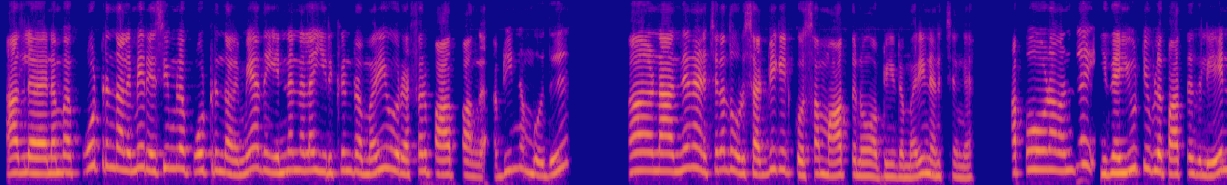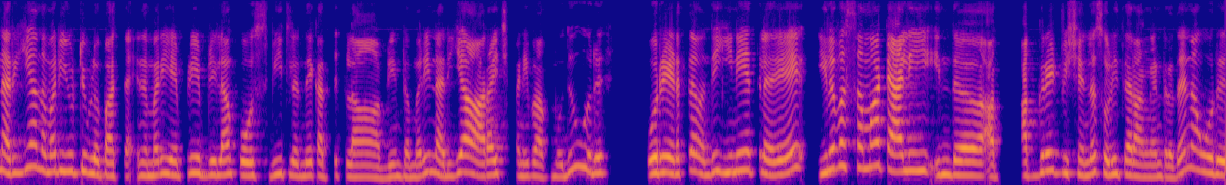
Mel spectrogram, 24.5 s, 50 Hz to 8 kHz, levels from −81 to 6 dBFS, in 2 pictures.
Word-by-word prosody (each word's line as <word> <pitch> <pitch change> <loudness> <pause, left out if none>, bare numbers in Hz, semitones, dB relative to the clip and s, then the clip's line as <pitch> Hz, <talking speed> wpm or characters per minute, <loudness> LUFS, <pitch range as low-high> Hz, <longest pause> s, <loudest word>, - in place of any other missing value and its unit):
அதில 255 0 +2 0.2
நம்ப 260 +1 0 0.2
போட்டிருந்தாலுமே 335 -3 0
ரெஸ்யூமில 320 +3 0
போட்டிருந்தாலுமே, 275 -3 -1
அது 290 - -4
என்னென்னலாம் 290 +1 -1
இருக்குன்ற 275 +2 -3
மாரி 280 +6 0
ஒரு 270 - +2
ரெஃபர் 275 +4 -4
பார்ப்பாங்க. 225 -3 -1
அப்படீன்னும் 275 +5 -5
போது, 215 +5 -2 0.8
ஆ - - +4 0.3
நான் 280 0 +6
என்ன 320 +3 0
நெனைச்சேன்னா, 290 +1 -1
"அதை 290 - -1
ஒரு - - -3
சர்டிபிகேட் 275 +4 -1
கோர்ஸா 220 +2 -1
மாத்தணும்." 215 -2 -1
அப்படீன்ற 190 -1 -4
மாரி 215 +6 0
நெனைச்சேங்க. 195 -3 -6 0.5
அப்போ 260 +4 -5 0.2
நான் 295 -1 +1
வந்து 295 +7 -3 0.2
இதை 250 +2 +4
YouTubeல 310 -3 +1
பார்த்ததிலேயே 230 -2 0
நெறைய 255 +7 +1
அந்த 295 -4 -2
மாரி 275 +1 0
YouTubeல 255 -3 +1
பார்த்தேன். 205 -1 -2
இத 210 - -2
மாரி, 220 +3 0
"எப்படி, 230 +4 -4
எப்படில்லாம் 220 +1 0
கோர்ஸ் 210 0 +1
வீட்லருந்தே 210 -3 -2
கத்துக்கலாம்?" 190 -1 -3
அப்படீன்ற 190 +2 -4
மாரி 220 +7 -1
நெறைய 200 +7 0 0.2
ஆராய்ச்சி 220 +2 0
பண்ணி 200 0 -4
பார்க்கும்போது, 195 - -4
ஒரு 250 -2 +1 0.5
ஒரு 255 - +6
இடத்த 245 +4 -2
வந்து 230 +5 -3 0.2
இணையத்திலயே 265 -5 +2 0.4
இலவசமா 345 +3 +3
டாலி 280 +1 +6 0.2
இந்த 230 -1 +2 0.3
அப் 190 0 -3 0.2
அப்கிரேட் 260 +5 -1
வர்ஷன்ல 235 -1 -1
சொல்லி 235 +1 +2
தர்றாங்கன்றத 190 0 -1
நான் 285 -4 -1
ஒரு 230 -2 +4
245 Hz, 160 wpm, -22 LUFS, 210-285 Hz, 0.8 s, நான்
